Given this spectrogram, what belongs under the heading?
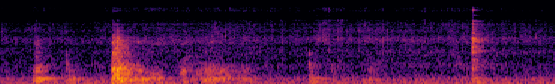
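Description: Rice mixed with a spatula in a pan over low heat for a school lunch dish gives a few irregular scraping strokes, several of them sharp and close, over a faint background sizzle, with no voices.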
